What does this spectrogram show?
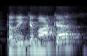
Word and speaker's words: Kalikimaka: Kalikimaka?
